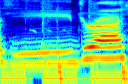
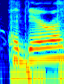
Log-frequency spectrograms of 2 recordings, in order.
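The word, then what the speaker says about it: Hedera: This is another heedra helix. Say it with me, guys. Heedra helix or the correct way to say it, you already know. Hideera helix or English ivy.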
